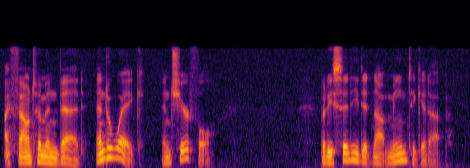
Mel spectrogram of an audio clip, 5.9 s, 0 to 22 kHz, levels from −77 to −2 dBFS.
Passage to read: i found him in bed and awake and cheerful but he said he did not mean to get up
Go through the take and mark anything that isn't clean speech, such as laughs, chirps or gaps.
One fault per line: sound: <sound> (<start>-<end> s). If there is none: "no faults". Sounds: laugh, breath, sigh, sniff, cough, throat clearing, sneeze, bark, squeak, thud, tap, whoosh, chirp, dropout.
no faults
